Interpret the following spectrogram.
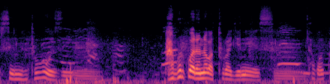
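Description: Speech: a woman talking.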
